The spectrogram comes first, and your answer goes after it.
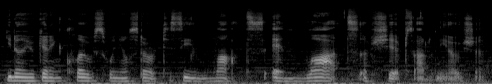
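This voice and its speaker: A woman's voice: low voice, moderate pace, faint music behind, voice pushed down, close to an everyday voice. A woman voicing a friendly, nurturing vampire tavern keeper in an audio roleplay, chatting to the listener in a coaxing, conversational way. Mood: helpful, informative. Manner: animated, coaxing, conversational with little chuckles.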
